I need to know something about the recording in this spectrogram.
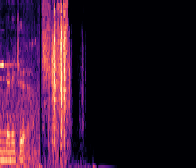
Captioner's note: paper crumpling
